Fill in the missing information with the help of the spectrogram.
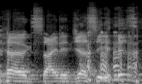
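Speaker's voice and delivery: slow teasing through laughter; amused, drawn-out words; laughing. Real, not acted. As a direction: laugh as you tease your friend. Teasing friend while laughing.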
